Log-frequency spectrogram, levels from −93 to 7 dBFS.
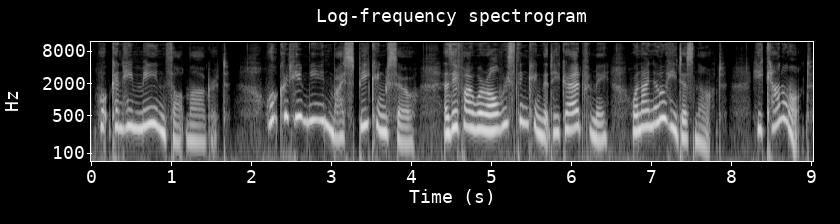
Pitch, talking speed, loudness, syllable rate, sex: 270 Hz, 205 wpm, -17 LUFS, 6.4 syllables/s, female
